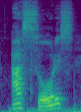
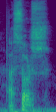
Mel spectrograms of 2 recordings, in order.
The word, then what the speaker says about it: Açores: Mientras que en Brasil dirían Azores, en Portugal, específicamente en las Islas Azores, podrían pronunciarlo como Açores.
